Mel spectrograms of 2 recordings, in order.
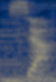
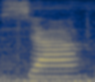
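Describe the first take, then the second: First: The pitch falls sharply from high. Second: The pitch stays high and level. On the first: "That's the fourth tone" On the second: "you just put it in the in, in the four tones"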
